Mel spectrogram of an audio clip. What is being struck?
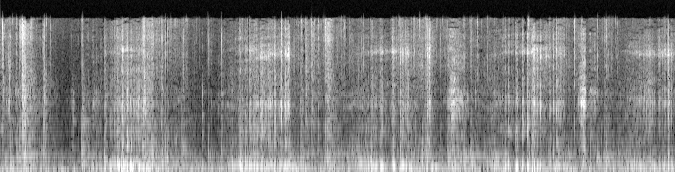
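Bar of soap shaved with a metal blade.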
